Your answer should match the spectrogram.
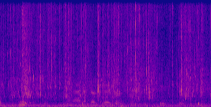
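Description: Fish thrashing and splashing in shallow water crowded inside a net as it is hauled in, with water sloshing in many quick irregular splashes. A steady low hum runs underneath.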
